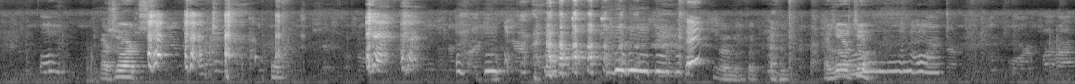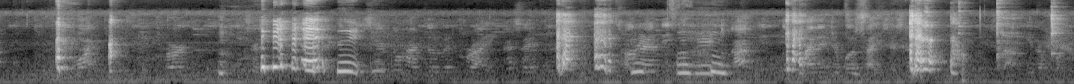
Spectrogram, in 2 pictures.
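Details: Young child makes short, deliberate fake coughs between giggles and playful vocal sounds; voluntary cough.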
